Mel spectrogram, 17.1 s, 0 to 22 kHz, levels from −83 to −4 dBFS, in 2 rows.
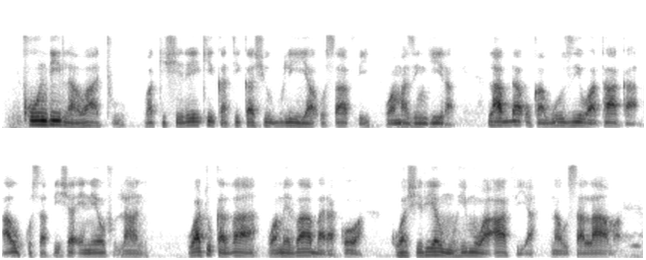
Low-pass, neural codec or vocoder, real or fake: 7.2 kHz; codec, 24 kHz, 0.9 kbps, DualCodec; fake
